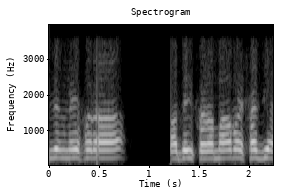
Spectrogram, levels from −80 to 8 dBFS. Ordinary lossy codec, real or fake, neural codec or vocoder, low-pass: none; real; none; 3.6 kHz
